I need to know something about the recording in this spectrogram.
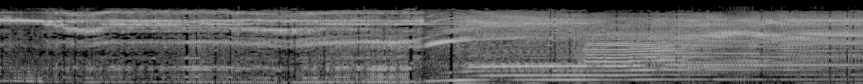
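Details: Parkside PFBS 160 B2 precision drill-grinder with a cutting-blade attachment: a high whine drops into a rougher growl once cutting starts, less so with no load; growling vibration, cause suspected, not confirmed.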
